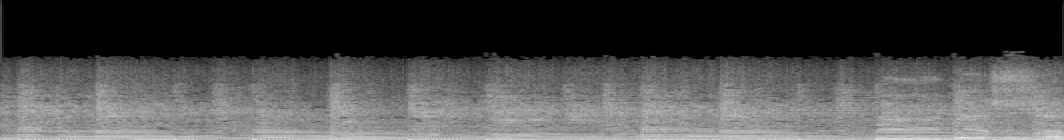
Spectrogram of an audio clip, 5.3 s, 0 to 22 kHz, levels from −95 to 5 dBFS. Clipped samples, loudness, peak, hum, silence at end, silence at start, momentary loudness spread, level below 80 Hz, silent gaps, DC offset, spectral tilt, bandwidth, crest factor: under 0.1%; -16 LUFS; 0 dBFS; none; 0 s; 0 s; 6 LU; -26 dBFS; none; under 0.1%; -4.5 dB/octave; 13 kHz; 14 dB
